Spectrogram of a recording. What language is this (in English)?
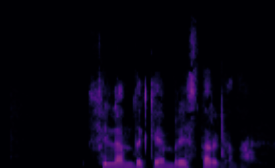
Pashto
